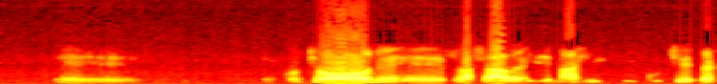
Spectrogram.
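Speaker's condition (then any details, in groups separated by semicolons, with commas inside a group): No condition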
